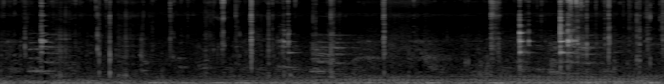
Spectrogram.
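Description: Eating at the table: a metal spoon clinking lightly against a ceramic plate, mixed with short mouth clicks and smacks from chewing. The clicks come scattered, thickest about five to six seconds in.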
